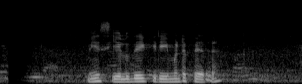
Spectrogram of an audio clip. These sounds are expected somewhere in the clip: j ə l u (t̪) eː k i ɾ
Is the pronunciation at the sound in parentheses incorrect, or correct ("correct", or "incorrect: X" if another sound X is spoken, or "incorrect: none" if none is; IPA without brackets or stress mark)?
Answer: incorrect: d̪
